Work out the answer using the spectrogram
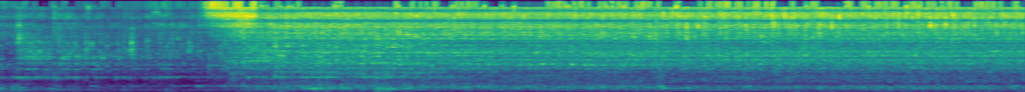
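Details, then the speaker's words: Toilet flush after replacing the handle and reattaching the flapper: a sharp rush of water, then an even, steady refill hiss with no gurgles or squeals. It sounds correct, though a noise later returned from a misturned plug. "Now it sounds correct."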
